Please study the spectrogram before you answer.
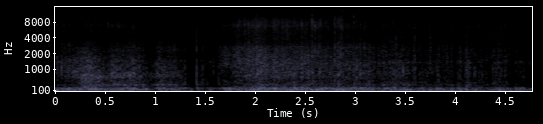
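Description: Long red nails and fingertips of both hands scratch and pinch a black foam windscreen dome on a Blue Yeti Pro microphone. The result is a steady, dense, muffled crackling rumble, mostly deep and low, with faint brighter scratchy textures over it.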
